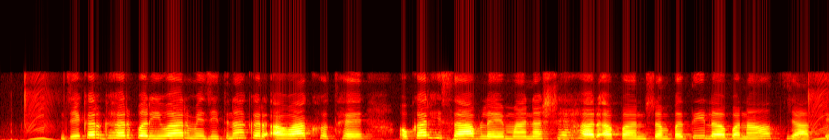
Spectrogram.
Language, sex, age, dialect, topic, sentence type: Chhattisgarhi, female, 25-30, Northern/Bhandar, banking, statement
